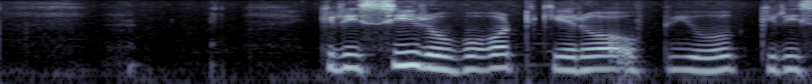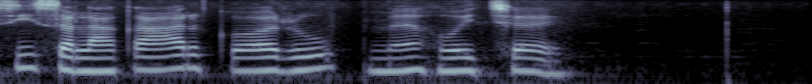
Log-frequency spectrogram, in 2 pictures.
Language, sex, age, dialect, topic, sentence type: Maithili, female, 25-30, Angika, agriculture, statement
